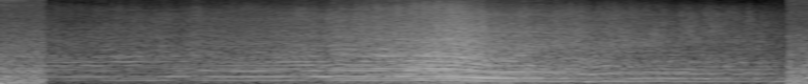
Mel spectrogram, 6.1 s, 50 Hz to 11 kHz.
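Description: A 410 sprint car runs a solo qualifying lap at Volusia, its engine a steady roar that rises to a peak as the car draws nearest, then eases off as it moves away. No voices can be heard.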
